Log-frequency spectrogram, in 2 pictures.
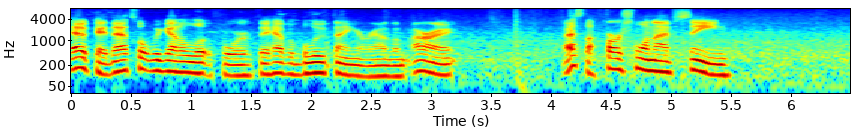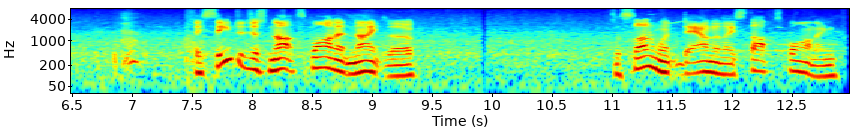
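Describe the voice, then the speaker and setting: This game streamer's commentary is casual and live, mostly him thinking aloud and muttering in mild exasperation. His mid-range voice is animated yet a little slow, with frequent pauses, and the background is clearly noisy.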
